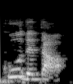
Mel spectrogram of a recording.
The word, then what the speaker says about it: coup d'état: The pronunciation is coup, or you can also call it coup d'état, D-E-T-A-T.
